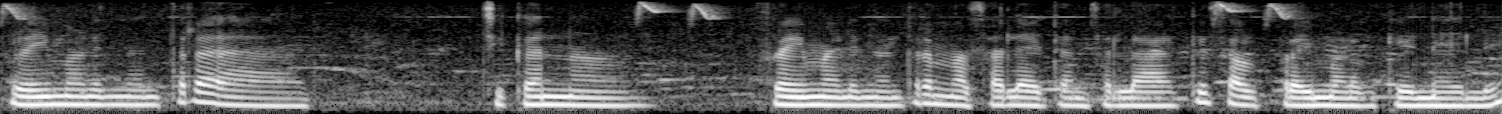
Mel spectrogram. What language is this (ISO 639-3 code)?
kan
